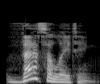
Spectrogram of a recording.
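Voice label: "vacillating", British English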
